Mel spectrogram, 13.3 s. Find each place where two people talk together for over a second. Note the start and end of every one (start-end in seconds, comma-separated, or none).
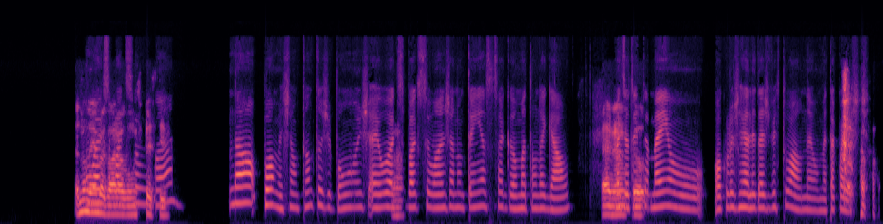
1.3-2.6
